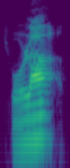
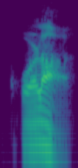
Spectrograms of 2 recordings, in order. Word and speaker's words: Chola: Chola, Khola, you can pronounce it either way.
